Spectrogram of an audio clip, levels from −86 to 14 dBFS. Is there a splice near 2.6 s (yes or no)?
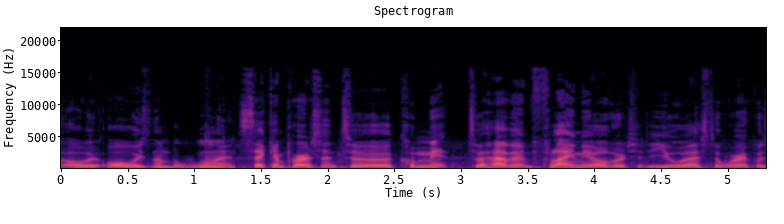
no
